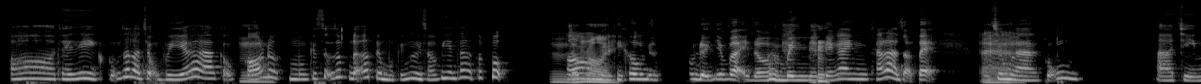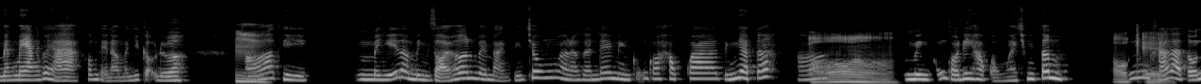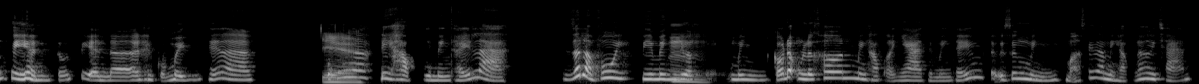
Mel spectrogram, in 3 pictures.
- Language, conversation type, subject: Vietnamese, unstructured, Bạn cảm thấy thế nào khi vừa hoàn thành một khóa học mới?
- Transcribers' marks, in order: tapping; other background noise; laugh; laughing while speaking: "ờ"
